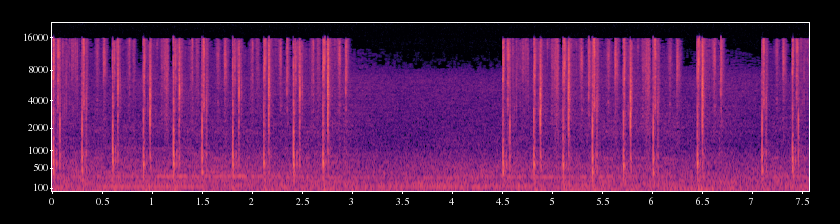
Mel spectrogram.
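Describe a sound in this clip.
Quick footsteps run on a hard floor.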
